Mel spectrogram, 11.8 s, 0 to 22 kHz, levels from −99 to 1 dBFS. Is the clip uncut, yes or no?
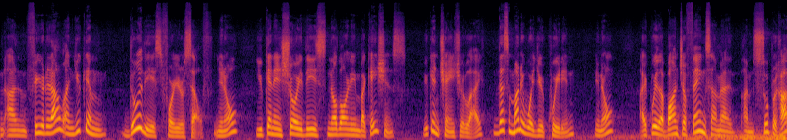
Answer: no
